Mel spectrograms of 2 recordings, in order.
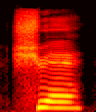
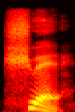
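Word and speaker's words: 学: When xue comes after J, Q, or X, the two little dots are left out. So even though it's written as a U, you have to pronounce it xue. The tone is the second, rising tone.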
